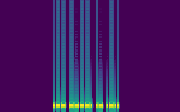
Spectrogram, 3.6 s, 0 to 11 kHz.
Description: Morse code, heard as a keyed tone, about 41 wpm, 700 Hz. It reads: W9AL
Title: USA Call Signs - 4 Characters - 3x Character Spacing - 45wpm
